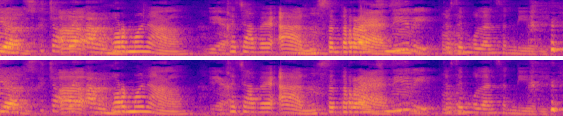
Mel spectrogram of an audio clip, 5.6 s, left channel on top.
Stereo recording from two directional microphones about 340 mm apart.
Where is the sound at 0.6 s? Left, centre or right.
Centre.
